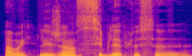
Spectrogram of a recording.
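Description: Low-voiced male interviewer, dry sound. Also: fairly even intonation, measured pace, mellow, no echo. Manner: inquisitive, plain-spoken questions. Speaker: interviewer, host. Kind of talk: casual interview.

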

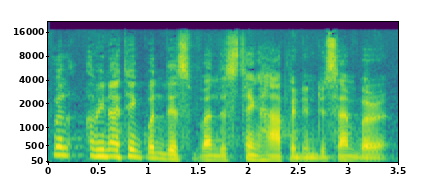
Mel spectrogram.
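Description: Low-pitched man, posh educated Indian accent. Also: huge pitch swings, normal speed. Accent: educated Indian English. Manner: articulate, discursive, often rephrasing mid-sentence. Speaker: author and journalist being interviewed. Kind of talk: conversational discussion at a book talk.

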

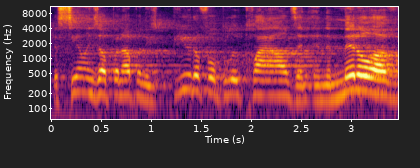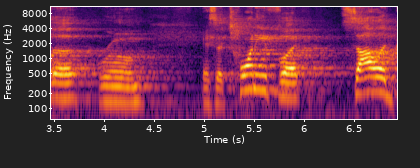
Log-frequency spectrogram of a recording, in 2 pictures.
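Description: A man telling a long joke to an audience, animated and acting out the scenes with chuckling asides. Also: a little high. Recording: echoey hall with faint ambience.

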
